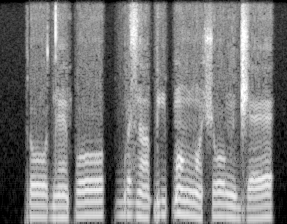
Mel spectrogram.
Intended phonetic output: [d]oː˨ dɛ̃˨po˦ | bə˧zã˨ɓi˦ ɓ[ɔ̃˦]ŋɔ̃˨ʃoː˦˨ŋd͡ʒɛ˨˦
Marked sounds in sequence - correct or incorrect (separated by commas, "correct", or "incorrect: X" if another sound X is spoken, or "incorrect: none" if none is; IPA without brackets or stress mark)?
incorrect: ɾ, correct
